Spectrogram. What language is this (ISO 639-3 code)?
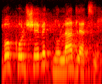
heb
